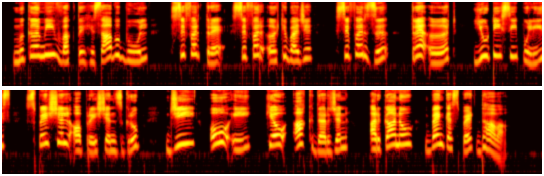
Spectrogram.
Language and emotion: Kashmiri, neutral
